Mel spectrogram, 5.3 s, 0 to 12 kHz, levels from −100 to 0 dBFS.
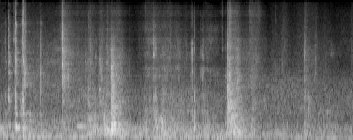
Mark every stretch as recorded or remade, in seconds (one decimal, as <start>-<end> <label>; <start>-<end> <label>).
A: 0.0-0.8 recorded; 0.8-4.0 remade; 4.0-5.3 recorded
